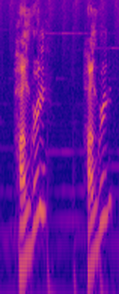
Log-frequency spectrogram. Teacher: Note the intonation of my voice rising up.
